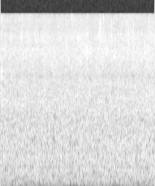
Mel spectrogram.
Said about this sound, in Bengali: এখন দেখো কি সুন্দর বৃষ্টি হচ্ছে।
